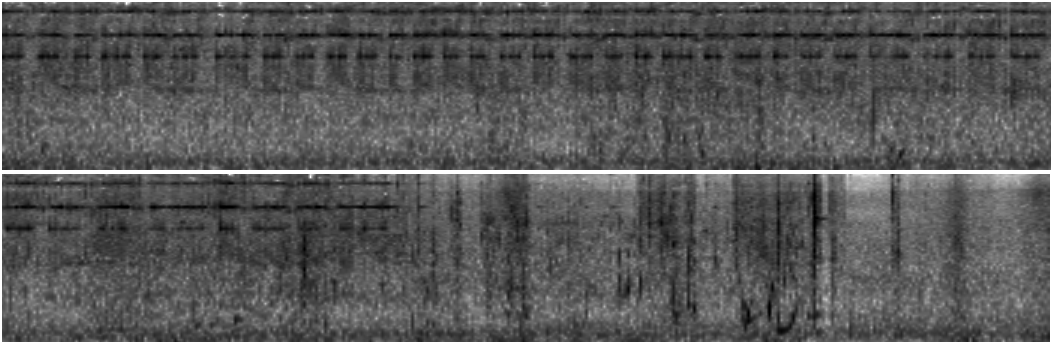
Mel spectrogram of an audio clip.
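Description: Spinning reel being cranked on a lure retrieve, a steady high whine with a slight pulse that stops about ten seconds in. A few sharp clicks and small splashy sounds follow.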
